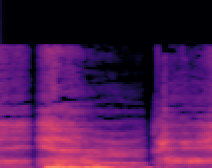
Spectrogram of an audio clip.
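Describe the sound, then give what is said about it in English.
A voice mimics heavy breathing: a long, rough exhale followed by a short pause and another drawn-out breath, loud and breathy with no words, imitating a man in a car in the film Death Becomes Her. “and she's like, will you just stop breathing?”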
